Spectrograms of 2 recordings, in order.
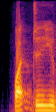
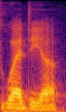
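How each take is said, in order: First: Said in the usual way. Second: "wedia", three words blurred into one; "wedia" as a reduced what do you; connected speech. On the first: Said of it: "They don't pronounce every word clearly". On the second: Shown as a demonstration. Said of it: "They connect words together".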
